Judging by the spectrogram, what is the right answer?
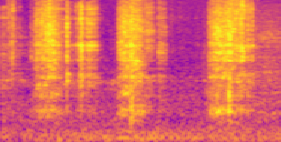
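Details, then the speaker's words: Mustang clutch throw-out bearing spun by hand: harsh rasping in three short bursts; the bearing is worn out and appears to have seized onto the transmission input shaft. "so throw out bearings toast on this go ahead and pull it out this bearing is toast it seized itself to the input shaft it appears"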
